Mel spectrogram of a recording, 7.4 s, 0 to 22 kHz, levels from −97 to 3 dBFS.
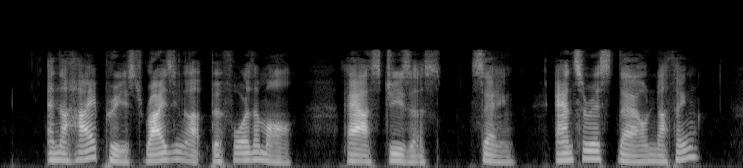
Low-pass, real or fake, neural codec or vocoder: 7.2 kHz; real; none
